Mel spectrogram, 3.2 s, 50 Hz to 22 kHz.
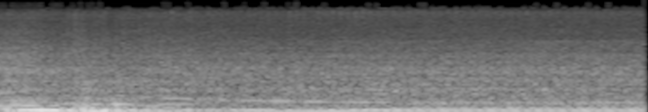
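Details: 2006 Crown Victoria P-71 V8, stock mufflers internally bored and drilled, unloaded: a quick rev blip dropping back to a steady, throaty idle with no rattles or leaks. Normal exhaust note, a little louder than stock.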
